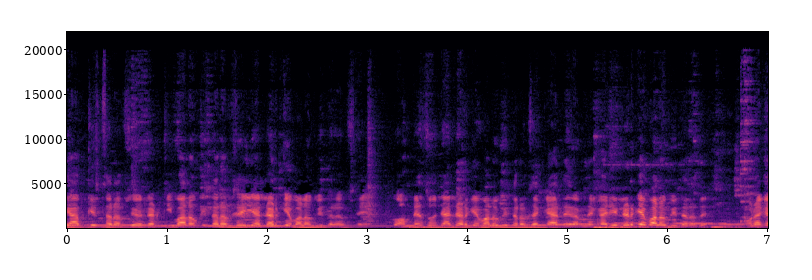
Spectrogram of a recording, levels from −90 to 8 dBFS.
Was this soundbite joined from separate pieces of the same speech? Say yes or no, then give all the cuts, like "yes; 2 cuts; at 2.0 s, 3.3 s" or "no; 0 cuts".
no; 0 cuts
